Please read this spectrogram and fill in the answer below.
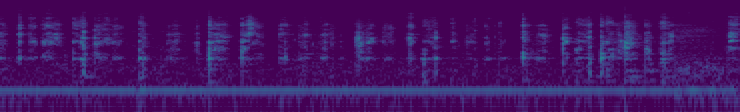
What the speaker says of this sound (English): I'm just going to continue stirring because I want the cheese to melt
